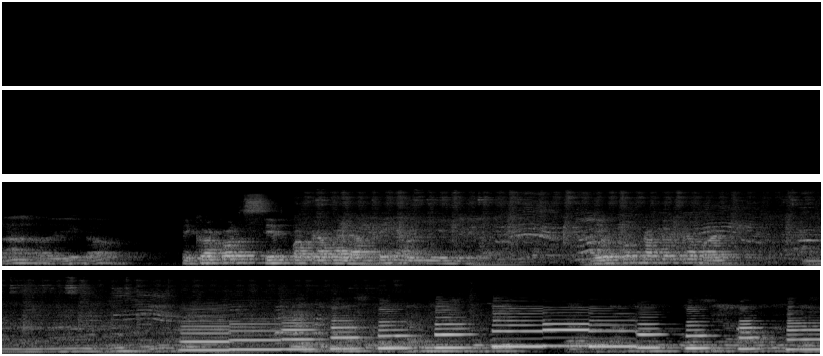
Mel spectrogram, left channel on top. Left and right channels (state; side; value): silent; left; digital silence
